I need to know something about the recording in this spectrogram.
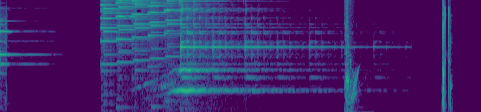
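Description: A cheerful rising jingle plays and rings out.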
